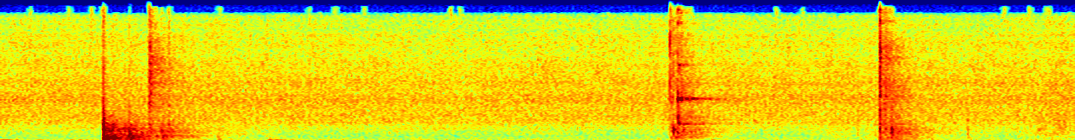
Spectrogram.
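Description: Food clatters and scrapes against a metal pan.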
